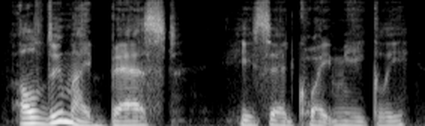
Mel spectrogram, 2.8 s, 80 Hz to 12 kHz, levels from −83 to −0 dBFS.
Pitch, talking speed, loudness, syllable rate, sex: 120 Hz, 170 wpm, -19 LUFS, 4.2 syllables/s, male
